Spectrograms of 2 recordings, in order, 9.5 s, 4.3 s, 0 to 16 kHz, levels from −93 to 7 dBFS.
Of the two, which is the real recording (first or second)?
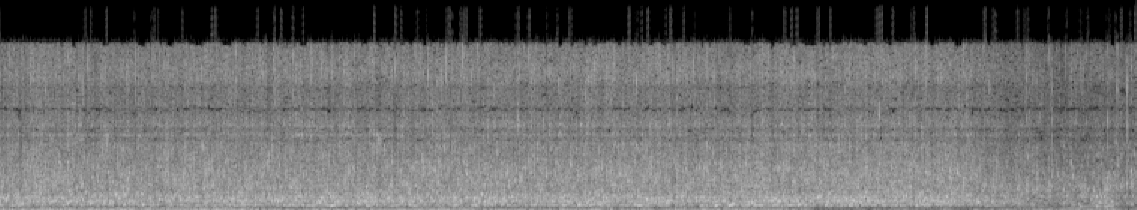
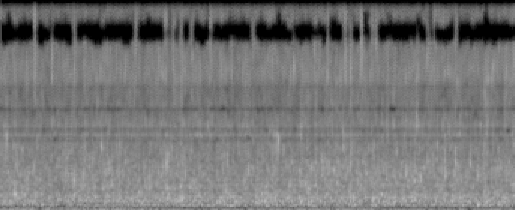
first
